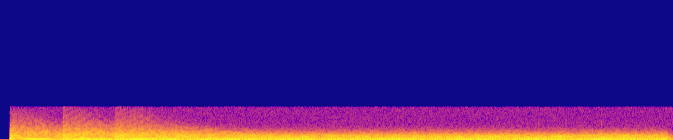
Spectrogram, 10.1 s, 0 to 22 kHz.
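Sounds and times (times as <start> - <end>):
chorus effect sound: 0.2 - 10.0.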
